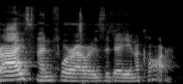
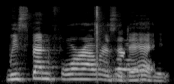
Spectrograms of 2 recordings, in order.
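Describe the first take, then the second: First: "I" stressed as a correction. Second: Said in the usual way. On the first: Real, not acted. Mother corrects herself on who drives, stress on "I". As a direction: put the weight on "I".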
